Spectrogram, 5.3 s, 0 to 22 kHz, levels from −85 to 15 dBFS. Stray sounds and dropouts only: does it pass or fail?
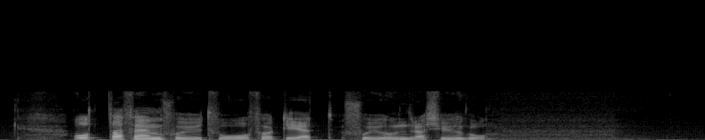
pass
